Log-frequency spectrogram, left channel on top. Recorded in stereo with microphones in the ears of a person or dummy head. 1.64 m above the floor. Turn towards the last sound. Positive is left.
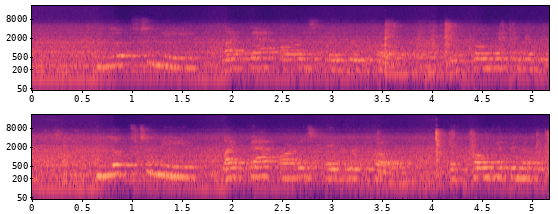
turn(degrees=-65)  # may be behind; listen again after turning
